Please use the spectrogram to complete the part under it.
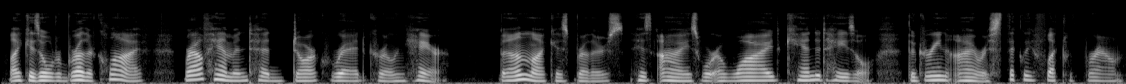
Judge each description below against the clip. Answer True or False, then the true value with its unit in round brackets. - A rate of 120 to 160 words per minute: True (155 wpm)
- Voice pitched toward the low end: False (175 Hz)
